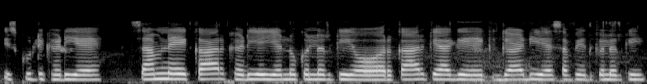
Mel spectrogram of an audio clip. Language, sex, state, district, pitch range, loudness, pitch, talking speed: Hindi, female, Rajasthan, Barmer, 220-235 Hz, -14 LUFS, 230 Hz, 195 wpm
